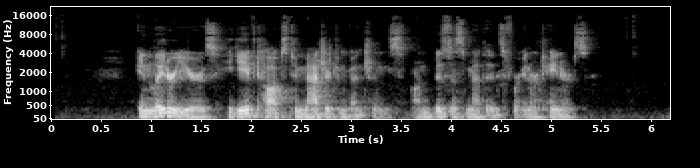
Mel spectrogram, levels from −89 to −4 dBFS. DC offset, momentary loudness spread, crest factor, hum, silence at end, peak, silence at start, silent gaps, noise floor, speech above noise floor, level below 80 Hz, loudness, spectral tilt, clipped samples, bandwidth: under 0.1%; 16 LU; 20 dB; none; 0.85 s; -2 dBFS; 0.85 s; none; -61 dBFS; 40 dB; -42 dBFS; -21 LUFS; -5.5 dB/octave; under 0.1%; 16 kHz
